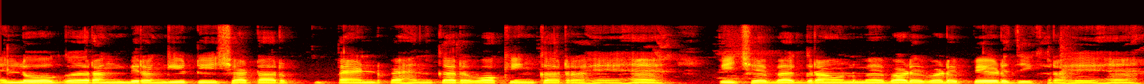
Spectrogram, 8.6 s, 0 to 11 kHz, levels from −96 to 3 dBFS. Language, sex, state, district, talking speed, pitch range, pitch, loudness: Hindi, male, Chhattisgarh, Raipur, 145 wpm, 130-140 Hz, 135 Hz, -15 LUFS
